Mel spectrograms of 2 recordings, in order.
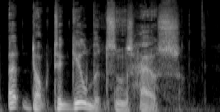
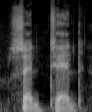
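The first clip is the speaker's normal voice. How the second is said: plain reading voice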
